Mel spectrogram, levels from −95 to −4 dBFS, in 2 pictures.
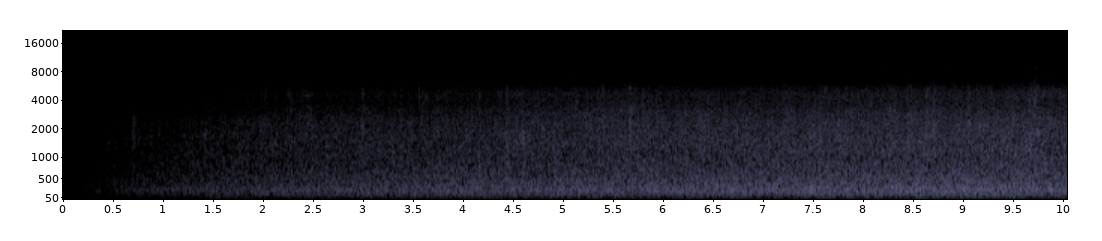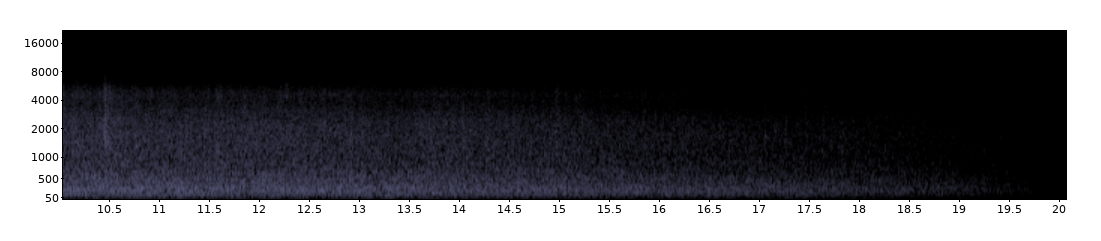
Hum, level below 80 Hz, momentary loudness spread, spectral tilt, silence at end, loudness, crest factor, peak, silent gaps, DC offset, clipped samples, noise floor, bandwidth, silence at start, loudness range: none; under -90 dBFS; 9 LU; -4.5 dB/octave; 0.45 s; -63 LUFS; 22 dB; -42 dBFS; none; under 0.1%; under 0.1%; under -90 dBFS; 13 kHz; 0.25 s; 8 LU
